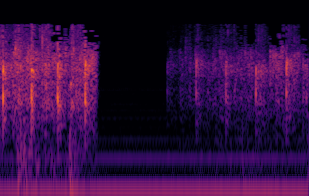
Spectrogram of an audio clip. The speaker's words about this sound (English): I'll just you just clap hands for him and cheer him up a bit.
